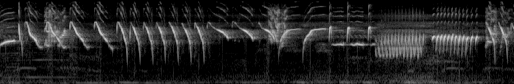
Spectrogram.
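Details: Canary song used as a master for training other canaries: a run of sharp downslurred whistled notes at about four per second, then a buzzy roll and a fast rattling trill.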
